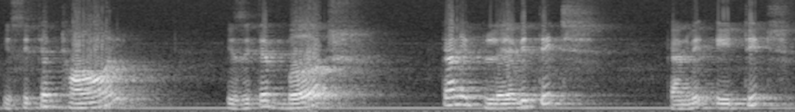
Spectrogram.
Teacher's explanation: a question in a rising tone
